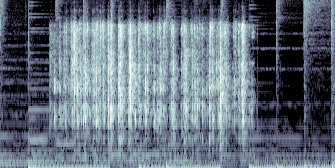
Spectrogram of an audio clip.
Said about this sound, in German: Ja, ich habe jetzt ja äh, auch eine mechanische Tastatur und die ist schon ziemlich laut. Ich weiß gar nicht, welche Taste kann ich jetzt drücken, aber ich einfach.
